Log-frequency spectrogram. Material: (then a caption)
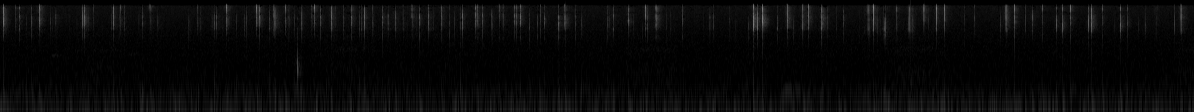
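Glass. A small, hollow, clear glass vial with a cork top is held close to the mic and tapped with long acrylic nails. Quick, quiet, sharp high-pitched clicks come in an uneven stream, each dying away at once with no ringing.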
